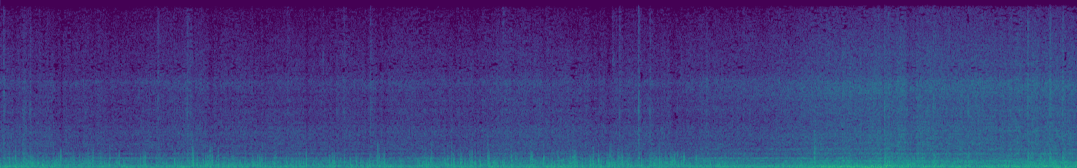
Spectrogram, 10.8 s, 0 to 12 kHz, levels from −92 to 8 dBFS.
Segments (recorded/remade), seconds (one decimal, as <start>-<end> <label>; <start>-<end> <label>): 0.0-2.7 recorded; 2.7-3.3 remade; 3.3-10.8 recorded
